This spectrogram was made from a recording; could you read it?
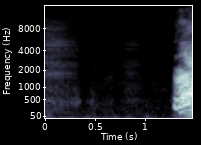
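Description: A brief, soft breathy rustle fades into silence, then a sudden loud sneeze bursts out at the very end, sharp and forceful, set off by smelling something.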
